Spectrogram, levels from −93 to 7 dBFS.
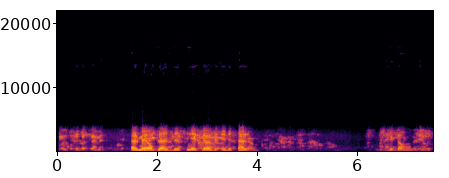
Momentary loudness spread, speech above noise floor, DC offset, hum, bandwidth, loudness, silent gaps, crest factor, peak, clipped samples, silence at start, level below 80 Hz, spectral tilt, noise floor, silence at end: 23 LU; 53 dB; under 0.1%; none; 4.1 kHz; -17 LUFS; none; 18 dB; -2 dBFS; under 0.1%; 0.05 s; -58 dBFS; -9.5 dB/octave; -69 dBFS; 0.05 s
